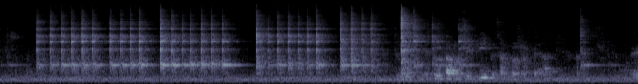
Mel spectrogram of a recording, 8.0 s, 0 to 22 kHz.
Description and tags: FX - golpes de cucharon en la pota 2
kitchen, beat, food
